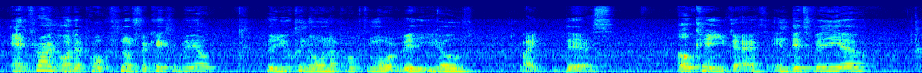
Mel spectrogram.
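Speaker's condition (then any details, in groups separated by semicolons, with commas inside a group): Cerebral palsy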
